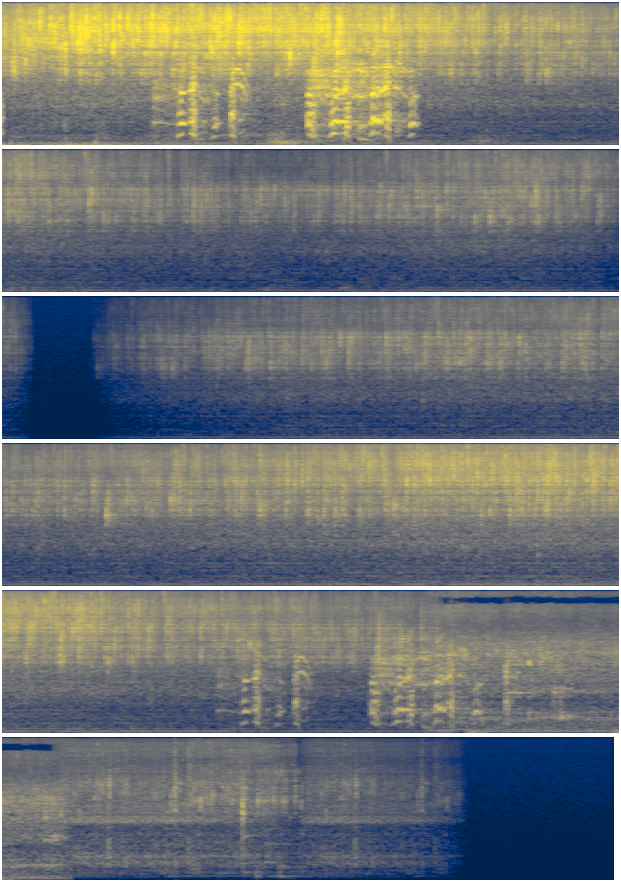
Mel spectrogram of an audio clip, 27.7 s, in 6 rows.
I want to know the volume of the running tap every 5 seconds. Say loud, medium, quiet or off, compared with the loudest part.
loud, quiet, quiet, quiet, quiet, quiet.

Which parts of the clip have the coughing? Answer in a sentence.
You can hear the coughing from 1.1 to 3.1 s and from 20.1 to 22.4 s.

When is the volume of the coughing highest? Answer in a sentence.
The volume of the coughing peaks at 3 seconds.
